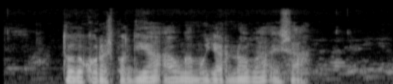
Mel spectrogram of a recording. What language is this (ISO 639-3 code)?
glg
